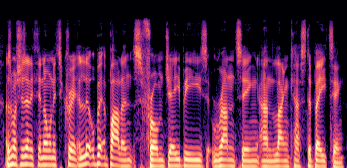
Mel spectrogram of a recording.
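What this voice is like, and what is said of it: Slightly hoarse, strained voice. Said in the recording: “I've lost my voice a little bit from shouting last night.”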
